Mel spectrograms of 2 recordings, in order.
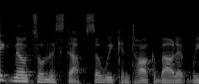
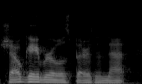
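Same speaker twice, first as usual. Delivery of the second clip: plain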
